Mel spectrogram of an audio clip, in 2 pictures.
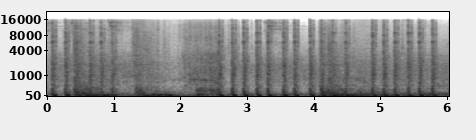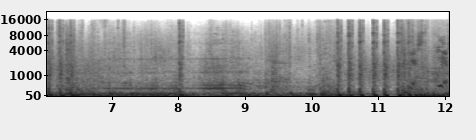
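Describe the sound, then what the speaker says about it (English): Rapid bursts of gunfire from the video game Strange Brigade, set in the Great Pyramid, crackle in a dense, continuous barrage across the whole stretch, loud and close with little pause between volleys. "fantastic shooting!"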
